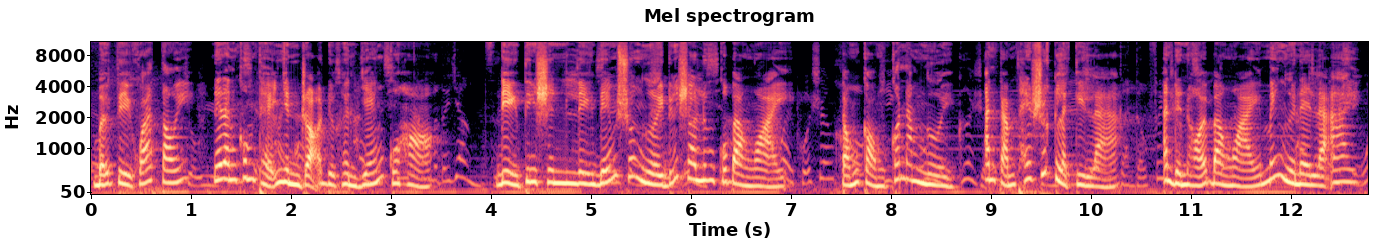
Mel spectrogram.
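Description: A woman giving scripted narration of a moral animated story. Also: a little high, moderate pace. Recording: music behind the voice. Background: music.

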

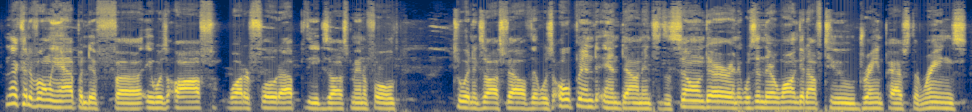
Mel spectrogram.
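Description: A man's voice: a little high, steady tone, moderate pace, dry recording. A man casually explaining a car repair outdoors, talking into a handheld phone camera in a rambling, plainspoken way with frequent fillers. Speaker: DIY car repair vlogger. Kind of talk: casual hands-on repair walkthrough. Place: outdoors at a car engine bay.

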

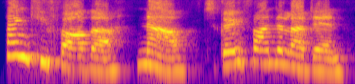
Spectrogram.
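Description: A young woman playing a haughty, naive pantomime princess in an expressive, slightly stagey way. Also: fairly high pitch, moderate pace. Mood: eager. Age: young adult. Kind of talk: script read-through on video call. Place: room at home, video call.

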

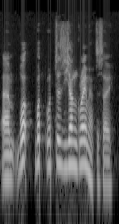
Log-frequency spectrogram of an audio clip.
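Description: A man's voice: a little high, very animated, fairly quick, a little mellow, no echo. A man chatting casually as a podcast co-host. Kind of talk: casual chat.

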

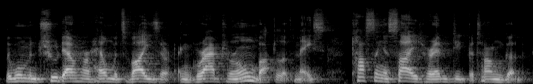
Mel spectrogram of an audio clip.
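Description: A man's voice: medium pitch, a little fast. A man reading dramatic scripted narration as an audiobook narrator.

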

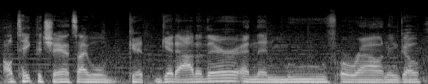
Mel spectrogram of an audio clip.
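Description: A man's voice: medium pitch, level tone, moderate pace, darkish tone. A man playing a tabletop roleplaying game, chatting casually as he describes his moves. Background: cinematic music.

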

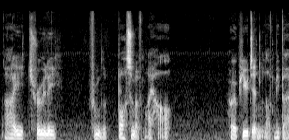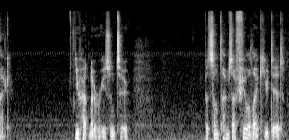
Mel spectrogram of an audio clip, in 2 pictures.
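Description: Male actor as grieving villain, low voice, heavy vocal fry, halting, anguished, intimate audio drama. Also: big pitch swings, a little hiss or hum, heavily acted. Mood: sorrowful resignation. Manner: halting, anguished, self-loathing. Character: remorseful male supervillain confessing love at a grave. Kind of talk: intimate audio roleplay monologue.

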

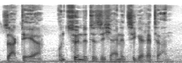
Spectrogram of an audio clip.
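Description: A man's voice: sits low, normal speed, background noise. A man narrating an audio play in a scripted storytelling style.

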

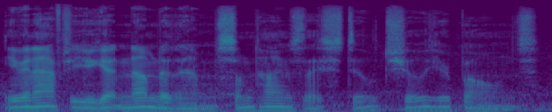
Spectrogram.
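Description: An actor playing a gruff, haunted hard-boiled detective in a video game, gravelly and terse. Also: male voice, rumbling low, fairly even intonation, moderate pace, background noise. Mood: brooding. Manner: terse, brooding. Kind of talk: noir game voice acting, brooding narration.

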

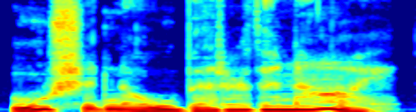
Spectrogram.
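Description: A woman voicing a grave, knowing male reindeer in a storybook, speaking in a measured, proud way. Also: lowish voice, big pitch swings, warm tone, slightly rough, dry recording, studio quality, heavily acted. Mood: proud, wistful. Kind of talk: storybook character voice.

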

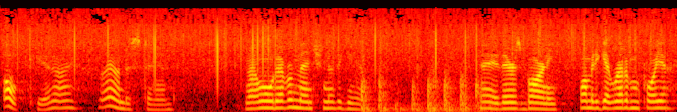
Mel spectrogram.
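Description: A woman's voice: fairly high pitch, steady tone, fairly quick, natural voice. An actress playing a brassy, blunt, loyal showgirl pal with slangy wisecracks, in 1930s radio comedy-drama style. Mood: soft, sympathetic. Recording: noisy, hissy 1930s radio broadcast.

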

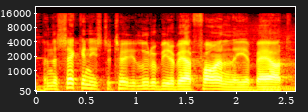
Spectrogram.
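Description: A man's voice: mid-range voice, very fast, fairly bright tone, soft background music, low-quality recording. A middle-aged man with an Australian accent gives a prepared, emphatic speech on a conference stage through a headset mic. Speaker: panelist, former footballer.

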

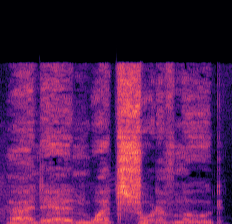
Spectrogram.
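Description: Very deep, gravelly robot leader, played by a man, formal, slow and earnest. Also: huge pitch swings, fairly bright tone, a little hiss or hum, heavily acted. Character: solemn idealistic robot leader, male. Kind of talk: fan comic dub.

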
